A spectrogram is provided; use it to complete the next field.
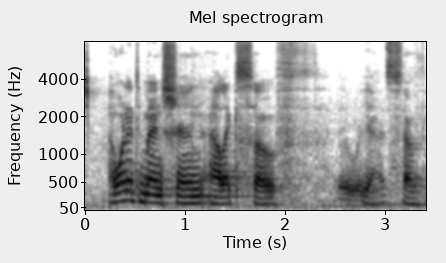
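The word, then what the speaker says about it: Soth: Um, I wanted to mention Alex South. Yeah, South rhymes with both.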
